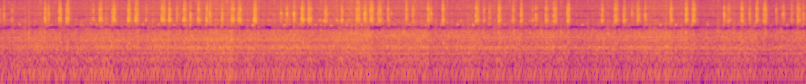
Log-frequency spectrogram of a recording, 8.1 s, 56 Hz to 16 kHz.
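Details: 1990 Ford F-150 at idle: chirping, squeaky high-pitched bursts over the engine from the drive belt slipping; belt squeal at idle.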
